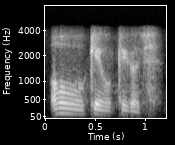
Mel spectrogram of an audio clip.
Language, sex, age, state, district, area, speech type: Malayalam, male, 18-30, Kerala, Idukki, rural, conversation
